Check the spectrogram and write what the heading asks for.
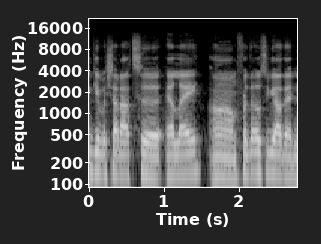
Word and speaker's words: Elhae: Yes, it's spelled ELHAE. It's funny that his name is LA, but he has a song out with somebody called I Am.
